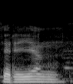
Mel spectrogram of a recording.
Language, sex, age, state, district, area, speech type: Bodo, male, 45-60, Assam, Chirang, rural, spontaneous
